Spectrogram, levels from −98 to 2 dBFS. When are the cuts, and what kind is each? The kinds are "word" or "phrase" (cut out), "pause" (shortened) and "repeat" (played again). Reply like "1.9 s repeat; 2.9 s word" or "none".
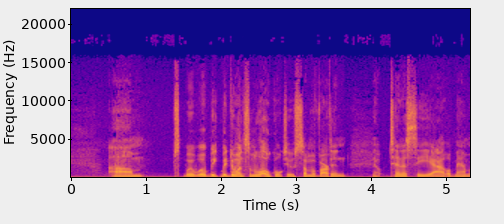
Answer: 1.4 s word; 2.0 s word; 2.8 s word; 3.5 s word; 4.0 s word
